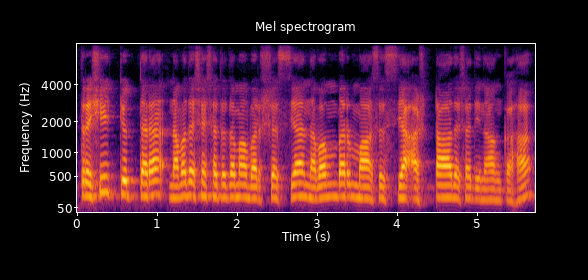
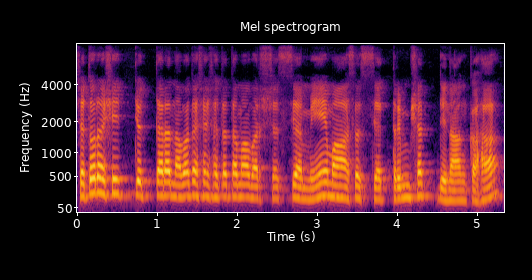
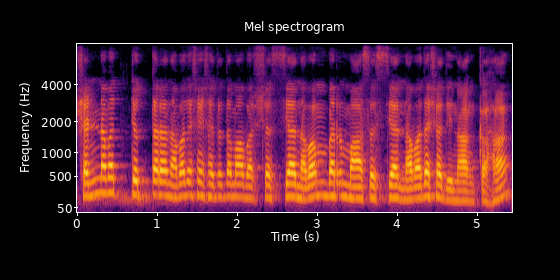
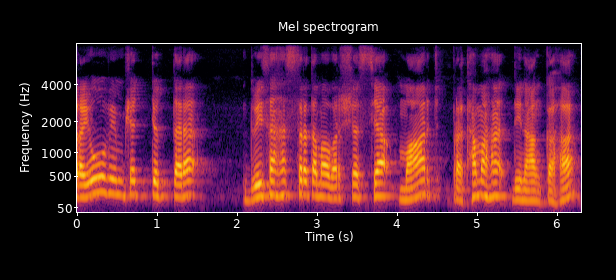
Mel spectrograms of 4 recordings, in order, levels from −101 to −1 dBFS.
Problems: none marked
